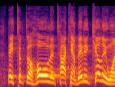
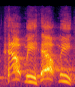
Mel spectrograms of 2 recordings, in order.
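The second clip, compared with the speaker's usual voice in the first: mock cry for help, pitched higher; imitated crying out; 5 semitones higher, slower than usual. Preacher voicing soldiers crying for help, raised imitated cry. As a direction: cry out like the men, without full volume. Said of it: "crying out to they".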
